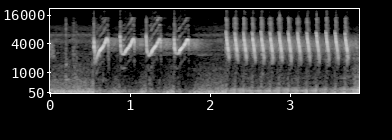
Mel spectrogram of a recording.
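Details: Bar-winged prinia, ciblek semi, with a lure song for ciblek birds: four swooping notes that drop then rise, then a rapid even trill of about fifteen sharp high chips.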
